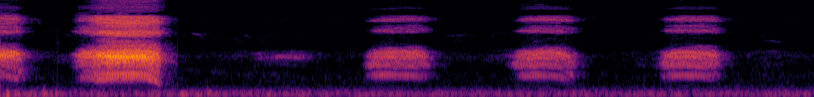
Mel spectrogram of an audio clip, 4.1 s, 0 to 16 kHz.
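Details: A house crow gives one loud, rasping caw, then three softer caws at even intervals of about 0.7 seconds, with a faint brief note in between and low background hum.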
